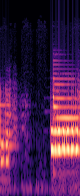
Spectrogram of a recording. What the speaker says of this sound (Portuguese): É o meu telefone.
